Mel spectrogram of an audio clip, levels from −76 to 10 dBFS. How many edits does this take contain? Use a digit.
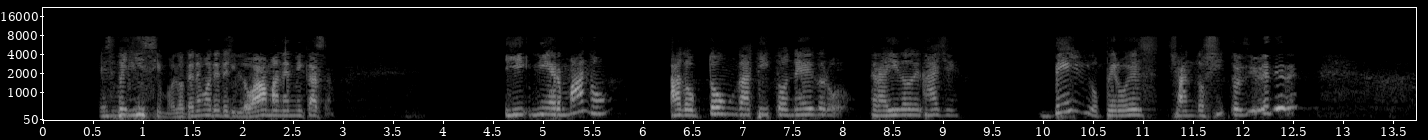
2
